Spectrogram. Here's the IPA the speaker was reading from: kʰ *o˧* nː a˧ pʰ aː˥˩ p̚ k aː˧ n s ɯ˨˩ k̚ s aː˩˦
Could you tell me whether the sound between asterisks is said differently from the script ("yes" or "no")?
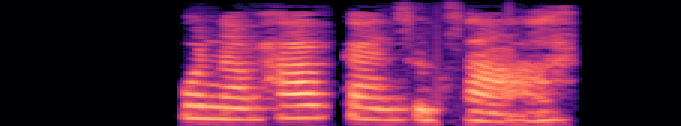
yes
